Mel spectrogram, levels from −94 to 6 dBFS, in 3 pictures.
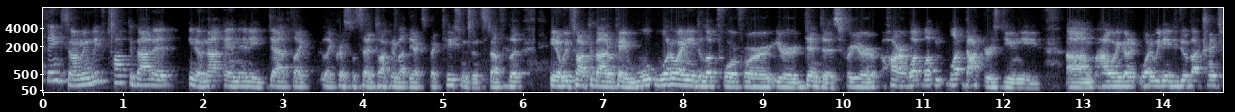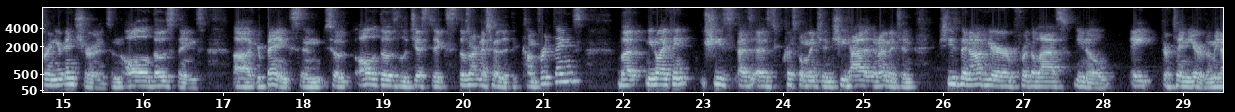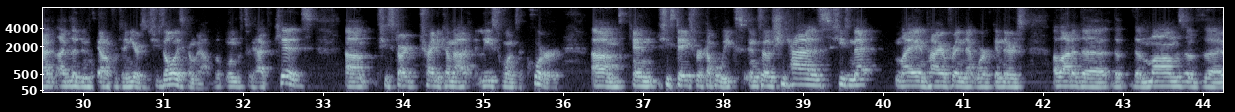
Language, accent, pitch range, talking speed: English, American, 125-160 Hz, 245 wpm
